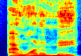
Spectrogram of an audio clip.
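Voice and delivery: usual speaking voice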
